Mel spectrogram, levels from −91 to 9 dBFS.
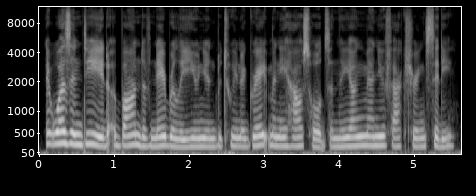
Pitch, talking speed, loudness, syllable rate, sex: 205 Hz, 190 wpm, -18 LUFS, 5.8 syllables/s, female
